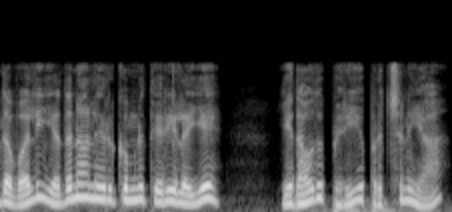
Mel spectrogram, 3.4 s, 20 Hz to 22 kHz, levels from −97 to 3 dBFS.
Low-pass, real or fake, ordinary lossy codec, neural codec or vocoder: 7.2 kHz; real; none; none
